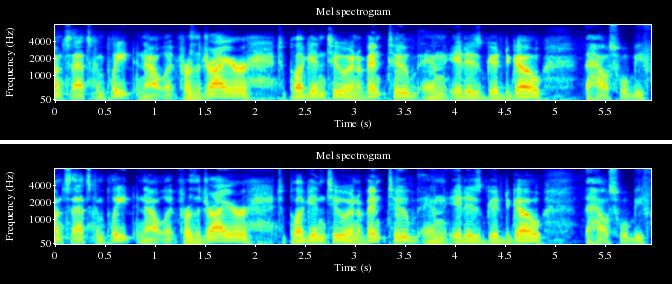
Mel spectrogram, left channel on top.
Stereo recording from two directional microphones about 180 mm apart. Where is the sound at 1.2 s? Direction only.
35° right (ahead or behind); by 5.0 s 50° right (ahead or behind).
